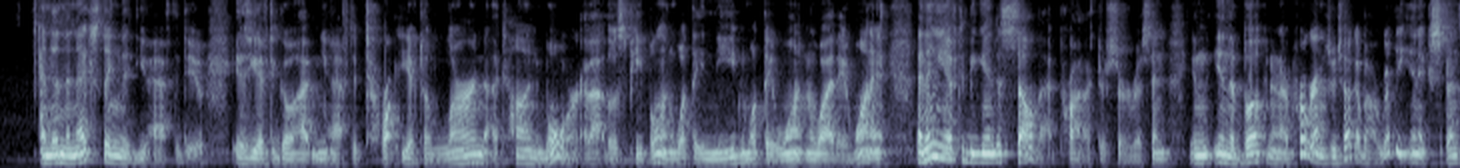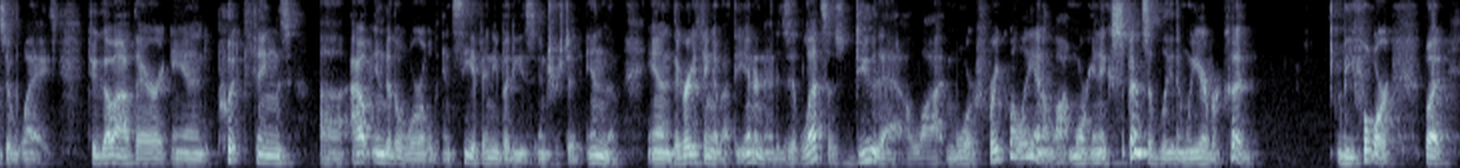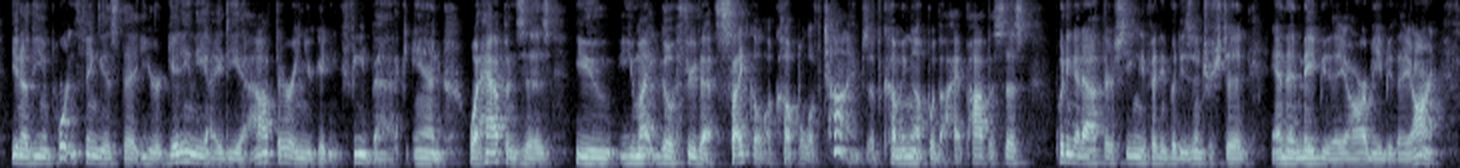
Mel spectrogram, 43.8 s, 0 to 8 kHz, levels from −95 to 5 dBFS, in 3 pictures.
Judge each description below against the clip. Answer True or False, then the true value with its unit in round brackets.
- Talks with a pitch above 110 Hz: False (105 Hz)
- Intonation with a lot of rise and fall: True (6.2 semitones)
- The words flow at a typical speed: False (235 wpm)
